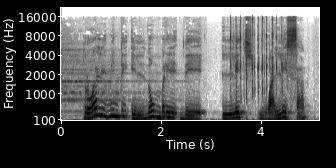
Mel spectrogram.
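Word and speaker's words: Lech Wałęsa: probablemente el nombre de lech walesa o como se pronuncia en polaco le baesa les resulte poco común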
